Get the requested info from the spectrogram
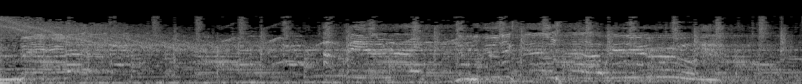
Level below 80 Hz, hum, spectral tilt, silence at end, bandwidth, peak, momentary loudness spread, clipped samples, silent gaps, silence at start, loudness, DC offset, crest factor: -40 dBFS; none; -2.5 dB/octave; 0 s; 10.5 kHz; -8 dBFS; 6 LU; under 0.1%; none; 0 s; -22 LUFS; under 0.1%; 16 dB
